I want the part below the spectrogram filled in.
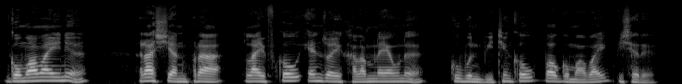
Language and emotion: Bodo, neutral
